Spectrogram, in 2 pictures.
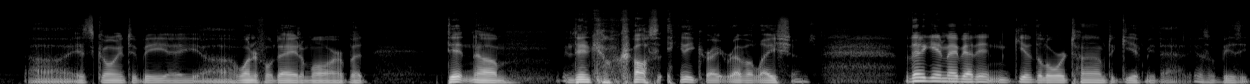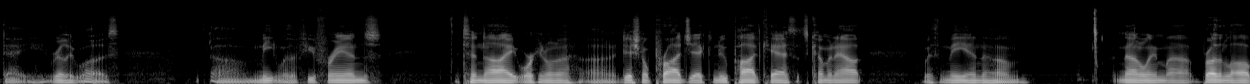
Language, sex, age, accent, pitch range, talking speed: English, male, 40-59, American, 90-105 Hz, 165 wpm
